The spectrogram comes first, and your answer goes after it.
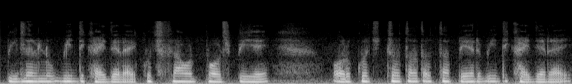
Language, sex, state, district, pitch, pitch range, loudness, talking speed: Hindi, male, Arunachal Pradesh, Longding, 130 Hz, 120-135 Hz, -17 LUFS, 230 wpm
